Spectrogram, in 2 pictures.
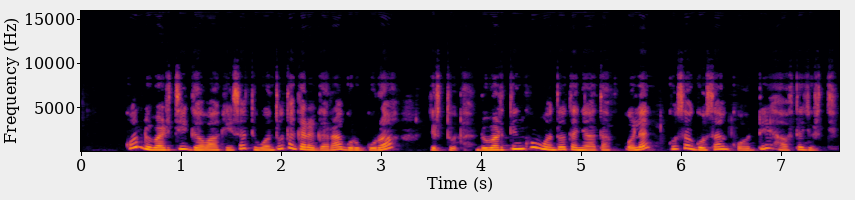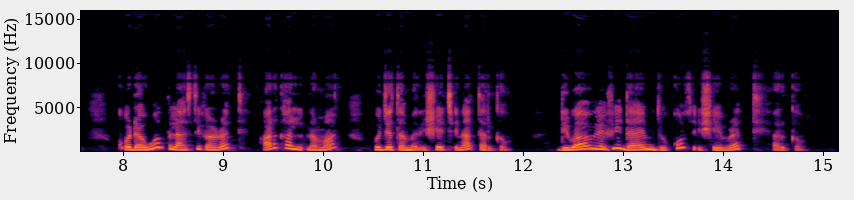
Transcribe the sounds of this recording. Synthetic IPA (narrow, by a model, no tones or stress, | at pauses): kʊnd̪ʊbɐɾt̪iːɡɐwaːkeːsːɐt̪ːɪwɐnt̪oːt̪ɐɡɐɾɐɡɐɾaːɡʊɾɡʊɾaː | d͡ʒɪɾt̪uːᶑɐ̥d̪ʊbɐɾt̪iːŋkʊnwɐnt̪oːt̪ɐɲaːt̪aːfɔlɐŋɡ̥ɔsɐɡɔsaːŋkʼo̞ːd̪ːeːɦaft̪ɐd͡ʒɪɾt̪ɪ̥ | kʼɔd̪ɐwːɐnpɪlaːst̪ɪkɐɪrːɐt̪ːɪ̥hɐɾkɐlnɐmaːnhɔd͡ʒːɛt̪ɐmɐnɪʃeːt͡ʃʼɪnaːt̪ːɪɐɾɡɐmʊ̥ | d̪ɪbaːweːfɪd̪aːʔɪmɪt̪̬ɔkːoːsɪʃeːbɪɾɐt̪ːɪ̥ɐɾɡɐmʊ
